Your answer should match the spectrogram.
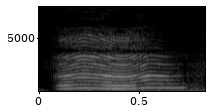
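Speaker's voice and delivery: ordinary talk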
